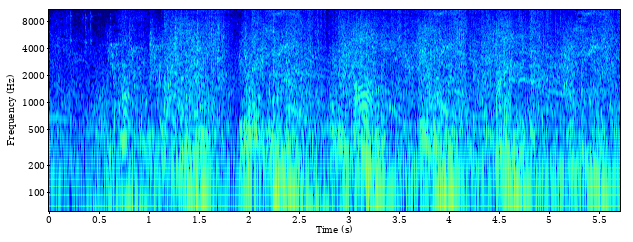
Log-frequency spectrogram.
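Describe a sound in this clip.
Lightsabers hum and clash.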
